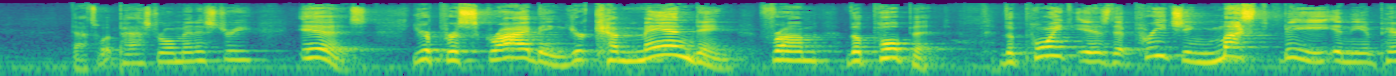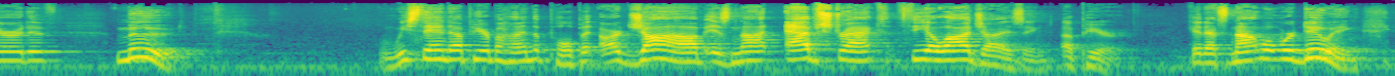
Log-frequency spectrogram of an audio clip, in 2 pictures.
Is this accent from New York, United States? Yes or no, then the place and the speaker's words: no; DeRidder, Louisiana, United States; Last weekend, I was in my hometown of DeRidder, Louisiana, where I grew up in that church.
